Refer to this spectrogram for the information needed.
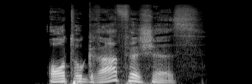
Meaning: strong/mixed nominative/accusative neuter singular of orthographisch
- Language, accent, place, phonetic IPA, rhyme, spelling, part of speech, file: German, Germany, Berlin, [ɔʁtoˈɡʁaːfɪʃəs], -aːfɪʃəs, orthographisches, adjective, De-orthographisches.ogg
